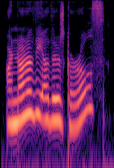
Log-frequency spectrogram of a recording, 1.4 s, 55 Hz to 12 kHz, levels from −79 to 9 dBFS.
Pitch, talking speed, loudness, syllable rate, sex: 270 Hz, 250 wpm, -14 LUFS, 6.6 syllables/s, female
